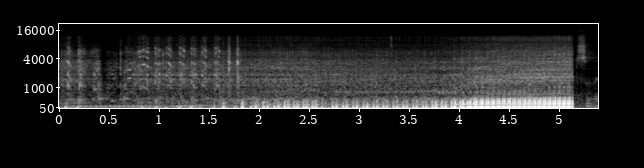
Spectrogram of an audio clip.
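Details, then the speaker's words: Yamaha T7 motor overheated after a radiator hose puncture lost all coolant, then ran 13 months with good compression before becoming hard to start: starter turns slowly for several seconds before it catches and revs. Owner guesses compression has dropped. "and then I just noticed lately uh going out on rides it's been really hard to start"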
